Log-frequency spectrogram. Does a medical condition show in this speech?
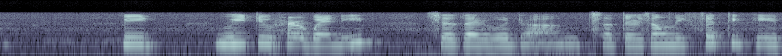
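Yes: ataxia; affects mouth and tongue coordination; diction sometimes unclear, swallowing difficulty.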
